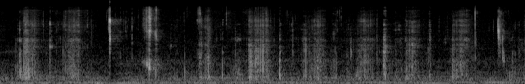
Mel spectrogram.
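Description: Close-miked mouth sounds of someone chewing raw red bell pepper: a run of irregular crisp crunches and wet chewing.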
